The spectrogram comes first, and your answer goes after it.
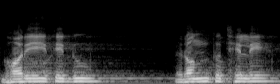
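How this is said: The word is broken apart after its first syllable. The speaker calls it wrong. "এই দুরন্ত শব্দটা এরকম করে ভেঙে গেলে বোঝাবো কি করে?"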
